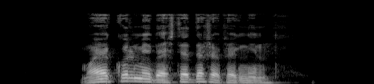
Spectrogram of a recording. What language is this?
Torwali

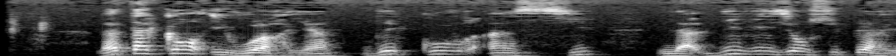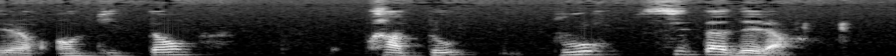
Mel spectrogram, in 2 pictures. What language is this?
French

